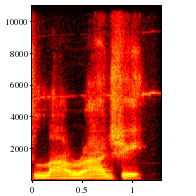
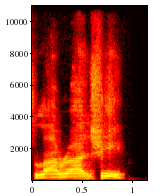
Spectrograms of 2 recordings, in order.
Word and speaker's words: Laraji: The name was Laraji, and they explained that it involved the Egyptian name for the sun god, Ra. – Okay. – And it was three syllables, Laraji.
